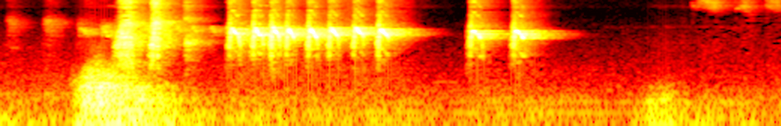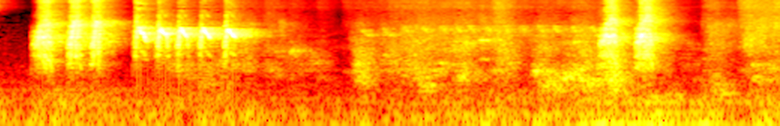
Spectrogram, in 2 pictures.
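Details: Grey-cheeked bulbul in energetic ngetril song: two bursts of dense chattering trills separated by short rasping phrases, with a dull low thump early on and faint background hiss.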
